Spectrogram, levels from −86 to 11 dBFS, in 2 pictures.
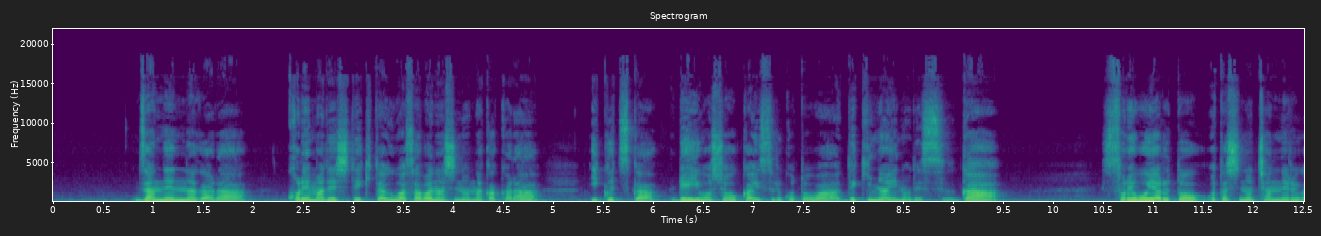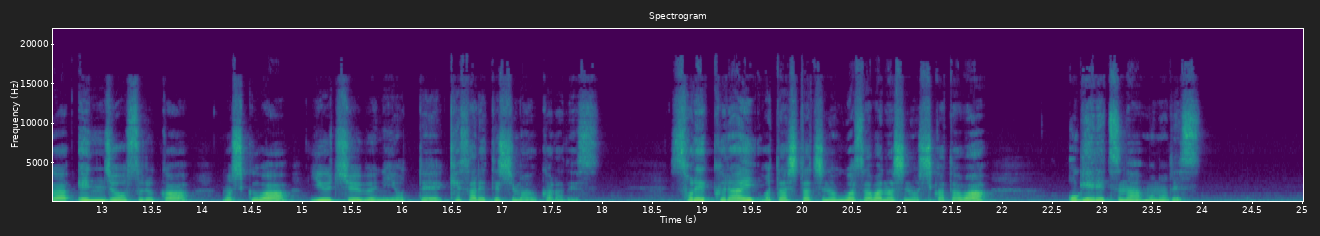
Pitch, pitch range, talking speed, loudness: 100 Hz, 90-125 Hz, 260 characters per minute, -21 LUFS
